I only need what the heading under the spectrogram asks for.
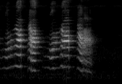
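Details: Parrot talking in a home setting: five quick, nasal, voice-like syllables in a short burst, the last one longer and slurred, followed by quiet.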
